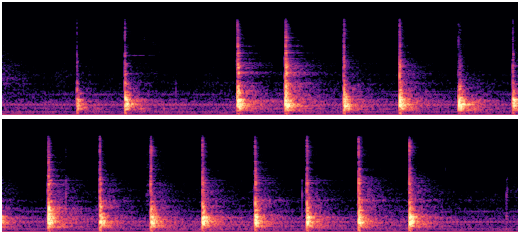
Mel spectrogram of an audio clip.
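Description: Hammer tapping the metal back cover of a rotary vane vacuum pump around its bearing, driving the cover into position on the housing. Two light taps are followed by a steady run of about fourteen blows, roughly two a second, each with a short metallic ring.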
